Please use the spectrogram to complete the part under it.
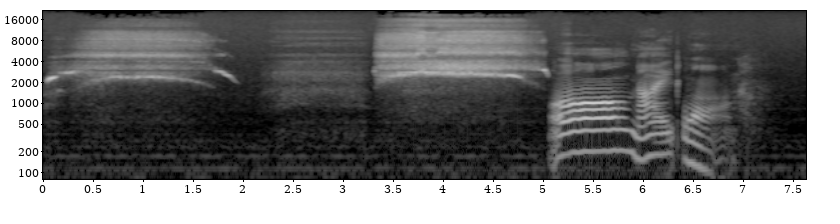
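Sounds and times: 
person imitating whistling through the nose while breathing: 0.0 - 5.1
soft airy inhale: 0.1 - 5.1
speech: 5.1 - 7.0.

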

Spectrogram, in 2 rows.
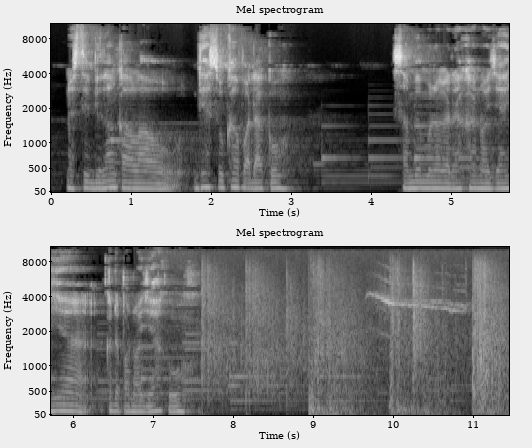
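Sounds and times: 
speech: 0.2 - 3.1, 4.3 - 7.7, 8.9 - 9.2
fireworks booming in the night air: 7.6 - 11.4.

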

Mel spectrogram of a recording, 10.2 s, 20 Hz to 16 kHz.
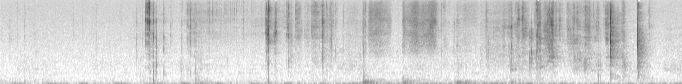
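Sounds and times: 
sticker packets tearing and crinkling: 2.1 - 5.1, 6.3 - 9.6.

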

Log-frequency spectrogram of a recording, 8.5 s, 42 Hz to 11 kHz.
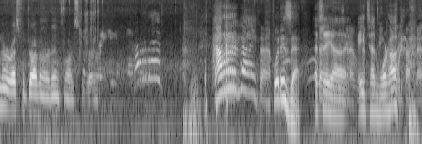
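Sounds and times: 
speech: 0.0 - 2.4, 3.8 - 8.4
woman's shrill rolling R trill: 2.6 - 3.3
laughter: 3.6 - 8.4.

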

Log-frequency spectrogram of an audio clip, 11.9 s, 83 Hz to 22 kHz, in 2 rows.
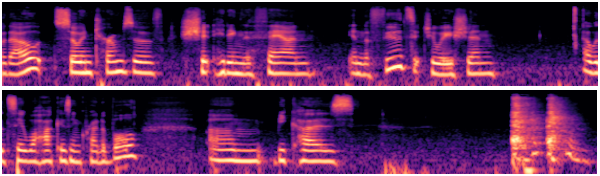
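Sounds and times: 
speech: 0.0 - 5.0, 5.8 - 9.9
dry coughs from a parched throat after long talking: 11.0 - 11.8.

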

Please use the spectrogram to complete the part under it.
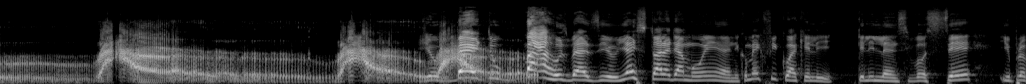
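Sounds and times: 
man imitating a big cat roar: 0.0 - 5.6
speech: 4.0 - 10.2.

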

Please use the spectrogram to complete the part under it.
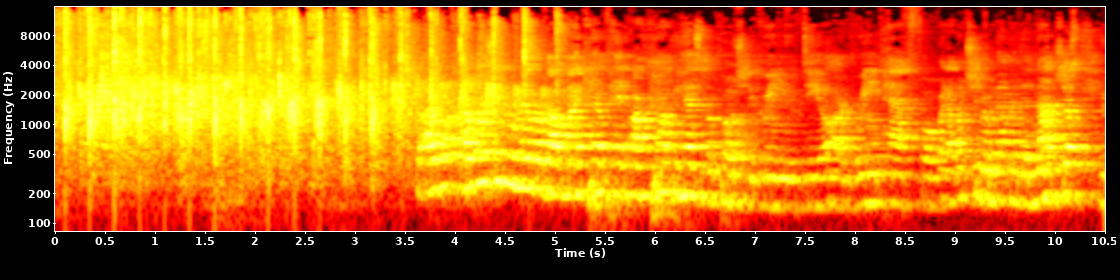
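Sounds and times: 
audience applause: 0.0 - 5.1
speech: 3.6 - 10.4.

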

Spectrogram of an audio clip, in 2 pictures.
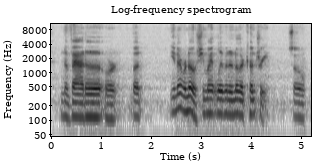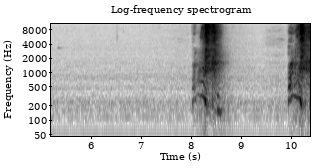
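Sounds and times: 
speech: 0.2 - 5.2
person sneezing: 8.0 - 8.8, 9.9 - 10.3.

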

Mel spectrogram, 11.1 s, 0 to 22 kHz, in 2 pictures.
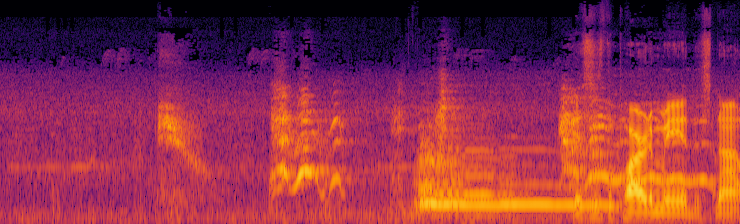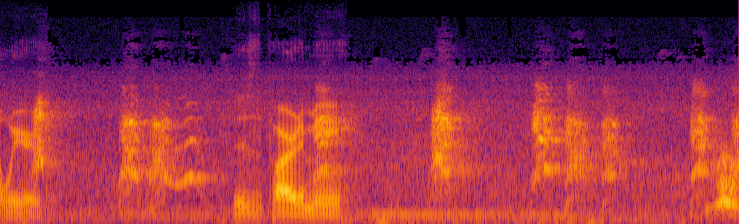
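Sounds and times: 
dog barking behind a fence: 2.0 - 3.5, 4.2 - 7.2, 7.9 - 8.2, 8.8 - 11.0
speech: 4.7 - 6.0, 7.3 - 8.3.

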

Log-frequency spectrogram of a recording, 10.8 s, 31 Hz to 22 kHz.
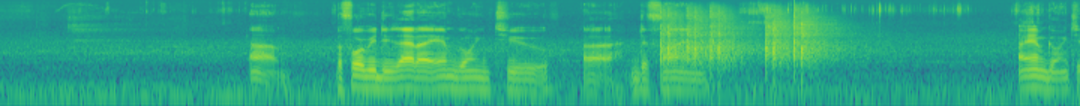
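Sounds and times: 
speech: 2.5 - 7.2, 10.2 - 10.7
fireworks popping outside with sharp cracks and tails: 6.6 - 9.5.

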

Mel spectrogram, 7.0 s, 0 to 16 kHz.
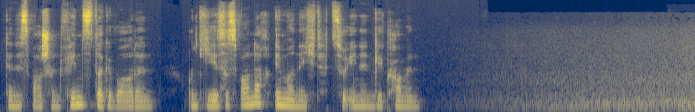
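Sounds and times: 
speech: 0.1 - 4.3
choppy lake waves churned by strong wind: 4.8 - 6.9.

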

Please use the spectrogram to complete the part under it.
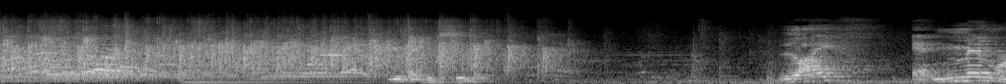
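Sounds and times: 
audience shouting together: 0.0 - 3.9
audience clapping: 0.0 - 6.2
speech: 4.0 - 5.0, 7.9 - 8.5, 9.1 - 10.0.

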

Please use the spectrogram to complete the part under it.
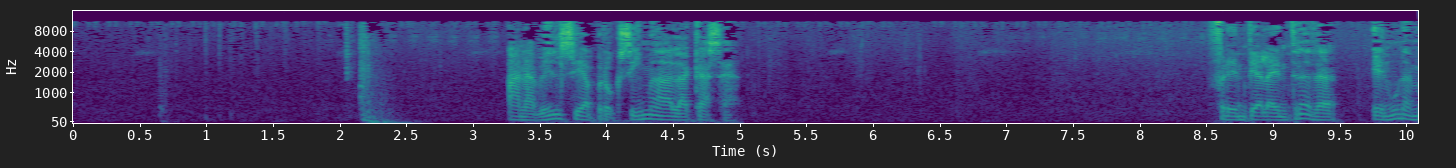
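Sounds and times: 
faint clicks of a car rear door opening: 0.6 - 2.2
car rear door thud as a dog gets out: 2.1 - 2.6
speech: 3.3 - 5.1, 8.6 - 10.0.

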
